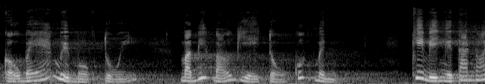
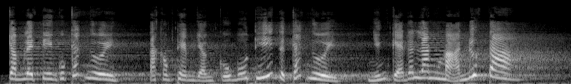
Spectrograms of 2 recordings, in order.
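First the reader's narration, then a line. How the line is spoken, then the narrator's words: Contemptuous child's shout. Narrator (Vietnamese): Cậu bé thành Padova thét bằng giọng khinh bỉ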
